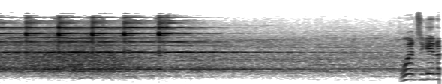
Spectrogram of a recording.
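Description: Boxing ring bell struck rapidly, about seven strikes at roughly three a second, then ringing out and fading over faint crowd noise.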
